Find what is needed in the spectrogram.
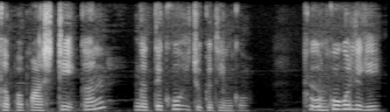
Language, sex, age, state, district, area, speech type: Santali, female, 18-30, West Bengal, Paschim Bardhaman, rural, spontaneous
